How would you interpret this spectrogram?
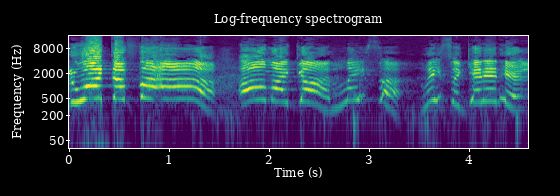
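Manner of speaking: high, loud disgusted shriek; girl discovering the mess shrieks for Lisa. Retold or imitated. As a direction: scream in horror at the mess. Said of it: "you hear one girl just go".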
